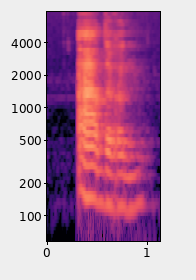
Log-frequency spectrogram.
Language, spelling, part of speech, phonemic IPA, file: Dutch, aderen, noun, /ˈaː.də.rə(n)/, Nl-aderen.ogg
- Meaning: plural of ader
